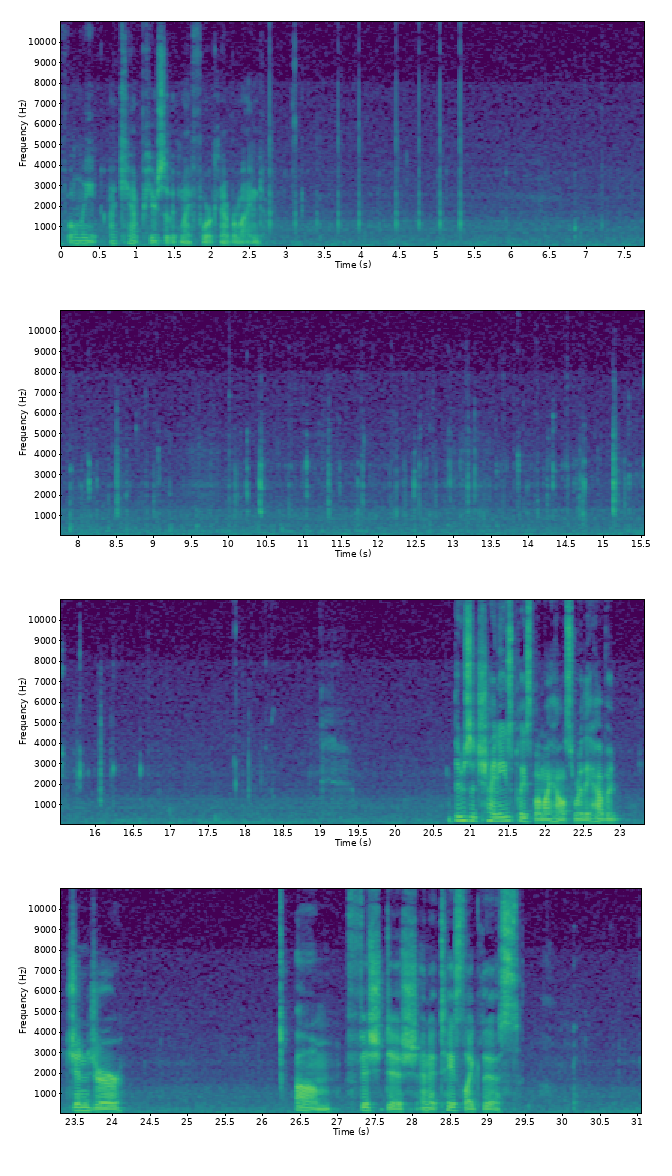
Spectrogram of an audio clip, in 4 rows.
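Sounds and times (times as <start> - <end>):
chewing: 2.6 - 6.1, 6.7 - 18.5.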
